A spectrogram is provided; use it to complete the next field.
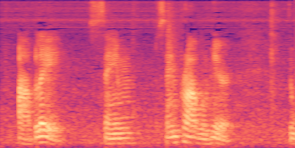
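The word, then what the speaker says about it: hablé: a verb form like ablae same same problem here the word when it's pronounced correctly i spoke ablae stresses the final syllable although it ends in a vowel so it violates rule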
